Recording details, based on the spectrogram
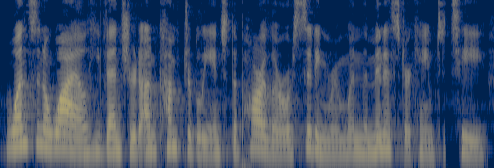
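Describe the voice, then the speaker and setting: A woman's voice: mid-range voice, fast, pushed and bright, a little hiss or hum. A woman reading scripted audiobook narration of a story as its narrator.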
